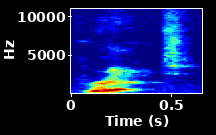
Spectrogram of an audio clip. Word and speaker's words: brit: as an S sound whereas in Safari Hebrew the Seminary is called a Brit the top without a dagash is pronounced t okay so now we're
